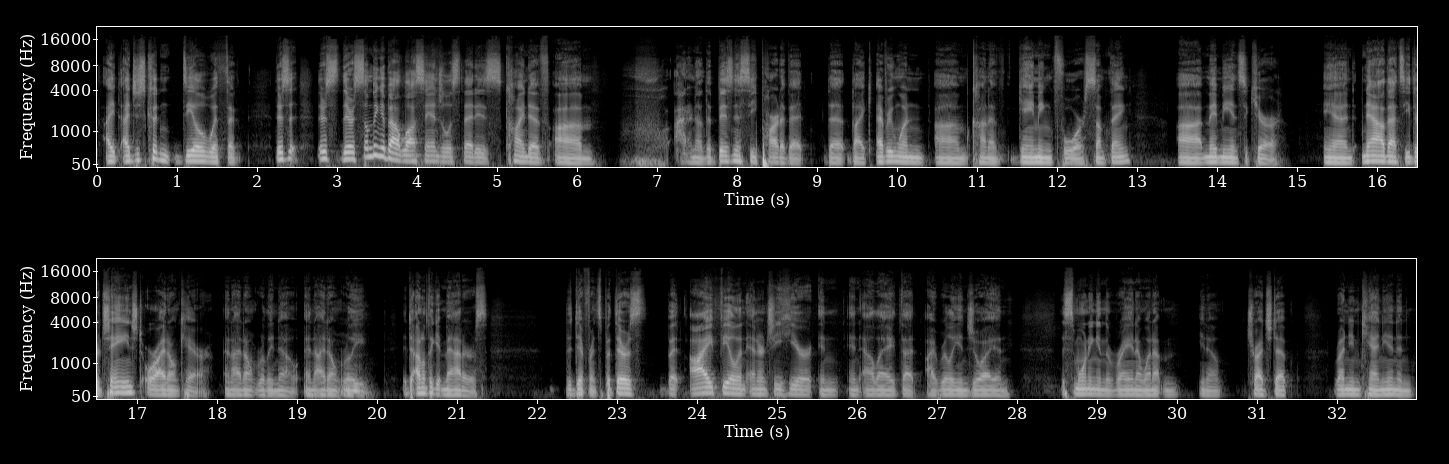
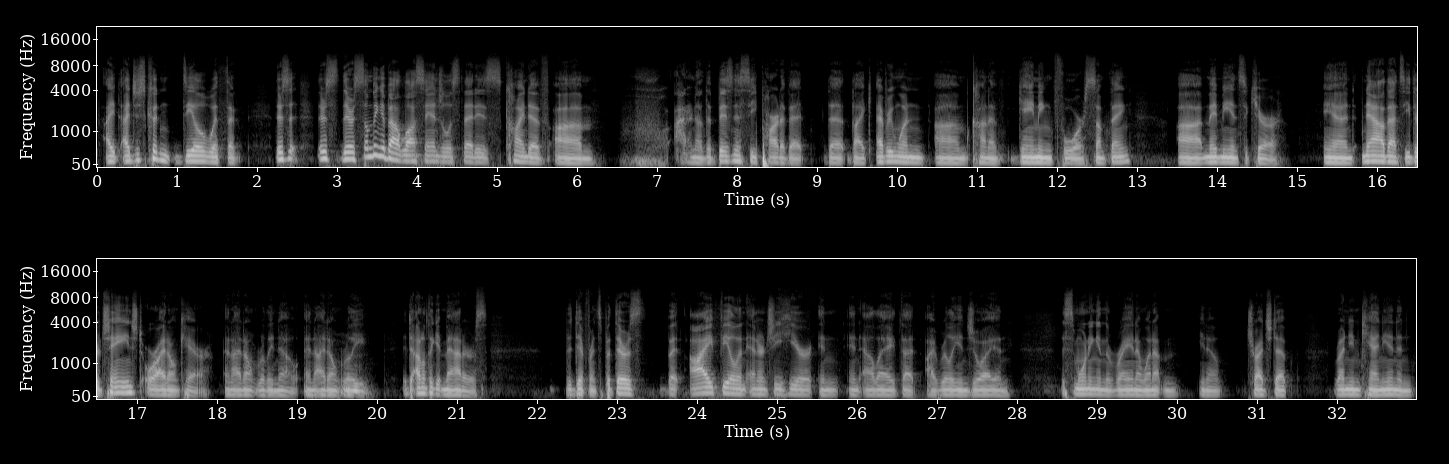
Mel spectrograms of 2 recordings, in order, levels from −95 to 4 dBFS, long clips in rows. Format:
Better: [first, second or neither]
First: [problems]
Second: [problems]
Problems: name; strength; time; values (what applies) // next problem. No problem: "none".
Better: first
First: none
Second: muffled; slightly; fading above 2.5 kHz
